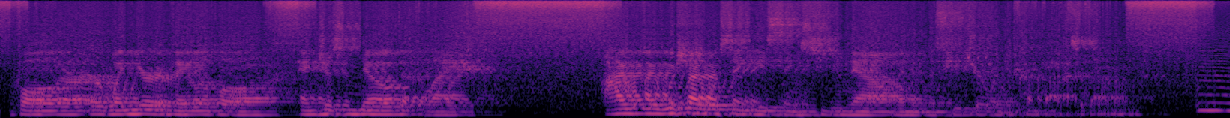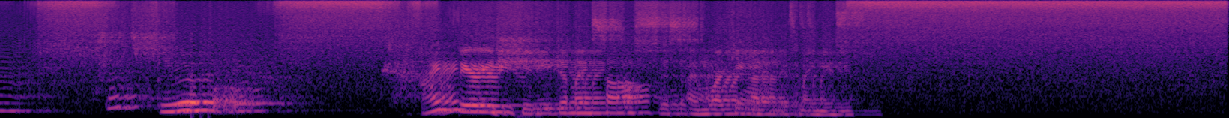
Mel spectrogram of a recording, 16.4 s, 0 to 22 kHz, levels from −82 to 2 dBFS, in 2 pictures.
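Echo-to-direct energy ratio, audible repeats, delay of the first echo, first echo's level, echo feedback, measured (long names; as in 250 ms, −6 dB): −2.0 dB, 3, 64 ms, −5.5 dB, repeats not evenly spaced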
